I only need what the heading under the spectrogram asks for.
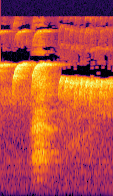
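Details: A canary in a bird shop sings high, sweet sustained whistles that run into a rapid, even trill, with a brief rougher burst near the start.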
